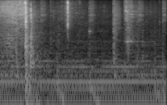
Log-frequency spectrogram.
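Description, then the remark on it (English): A window is pushed shut with a solid thud, followed by a few sharp clicks and a brief scraping slide, all over a steady low hum. No one speaks. “Okay, let's just close the window again.”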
